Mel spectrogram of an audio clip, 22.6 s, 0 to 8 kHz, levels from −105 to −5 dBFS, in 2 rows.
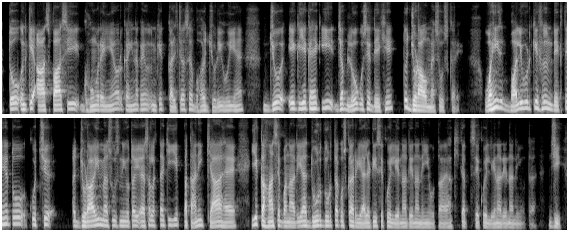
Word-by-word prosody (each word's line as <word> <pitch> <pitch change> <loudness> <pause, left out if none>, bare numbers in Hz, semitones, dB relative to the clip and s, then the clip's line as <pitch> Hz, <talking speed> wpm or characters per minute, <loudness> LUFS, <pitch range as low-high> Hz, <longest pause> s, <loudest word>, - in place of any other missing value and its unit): तो 145 +2 +5
उनके 130 -1 +2
आस-पास 115 +2 +4
ही 145 - +1 0.3
घूम 105 +4 -1
रही 110 -1 -1
हैं 125 - -2
और 145 0 -4
कहीं 115 -1 -2
न 130 +1 -4
कहीं 130 +1 -4
उनके 125 +1 -5
कल्चर 105 +6 -2
से 130 +2 -3
बहुत 105 +3 -3
जुड़ी 95 +1 -4
हुई 110 +1 -3
हैं। 115 +4 -4 0.4
जो 130 +9 +2 0.2
एक 145 -1 -2
ये 155 +2 +5
कहे 155 0 +4
कि 160 +2 -1
जब 140 -3 +2
लोग 125 +7 +1
उसे 140 +2 0
देखे, 110 - -2 0.2
तो 190 - +5
जुड़ाव 110 - +6
महसूस 95 +1 -5
करे, - - -13 0.5
वहीं 170 +9 +8
बॉलीवुड 155 +10 +4
की 170 -2 +4
फ़िल्म 150 -3 +1
देखते 110 +8 -1
हैं 165 0 +1
तो 170 +1 -1 0.3
कुछ 150 +2 -3 0.6
अ, - - 0
जुड़ाव 115 +3 +3
ही 145 - +2
महसूस 130 -3 -2
नहीं 120 0 -1
होता 125 +2 -2
है। 125 - -1
ऐसा 115 +5 -3
लगता 130 +2 -3
है - - -2
कि 140 - -4
ये 145 - -2
पता - - -1
नहीं 135 +3 -1
क्या 105 0 +2
है, 105 0 -1 0.3
ये 165 - +4
कहाँ 115 -2 +6
से 125 +4 -2
बना 105 -1 0
दिया 115 +4 0
है, 120 - +3
दूर-दूर 120 +1 0
तक 130 -1 0
उसका 120 +1 0
रियलिटी 100 +4 -1
से 120 +2 -6
कोई 110 -3 -3
लेना 95 0 -3
देना 95 0 -4
नहीं 95 0 -4
होता 90 0 -8
है, 90 - -7
हकीकत 95 - -9
से 105 - -5
कोई 100 0 -5
लेना 90 +1 -4
देना 90 0 -6
नहीं 90 0 -11
होता 85 - -21
है। - - -24 0.3
जी। 100 -4 -4
115 Hz, 215 wpm, -24 LUFS, 105-135 Hz, 0.6 s, वहीं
